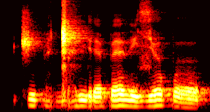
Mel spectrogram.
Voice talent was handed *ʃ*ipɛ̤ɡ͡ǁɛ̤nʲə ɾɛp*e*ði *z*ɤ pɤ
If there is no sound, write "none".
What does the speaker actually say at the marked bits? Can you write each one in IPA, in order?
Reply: t͡ʃ, ɛ, zʲ

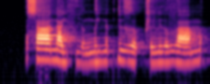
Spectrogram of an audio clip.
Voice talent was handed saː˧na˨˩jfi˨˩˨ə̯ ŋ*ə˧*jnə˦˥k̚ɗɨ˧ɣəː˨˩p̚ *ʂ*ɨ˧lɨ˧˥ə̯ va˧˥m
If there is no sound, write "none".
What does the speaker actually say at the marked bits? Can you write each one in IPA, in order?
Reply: ə˧, ʂ

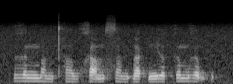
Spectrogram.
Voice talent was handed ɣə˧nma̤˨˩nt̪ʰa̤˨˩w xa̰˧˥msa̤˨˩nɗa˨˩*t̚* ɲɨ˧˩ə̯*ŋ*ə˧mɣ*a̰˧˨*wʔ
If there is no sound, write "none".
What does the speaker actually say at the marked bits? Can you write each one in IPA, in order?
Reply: k̚, k, ə̰˧˨

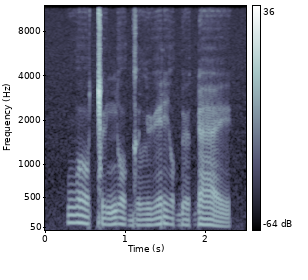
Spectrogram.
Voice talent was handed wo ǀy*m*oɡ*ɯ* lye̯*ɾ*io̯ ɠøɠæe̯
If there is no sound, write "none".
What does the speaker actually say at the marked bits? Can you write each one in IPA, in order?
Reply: ɲ, ɯ, ɾ

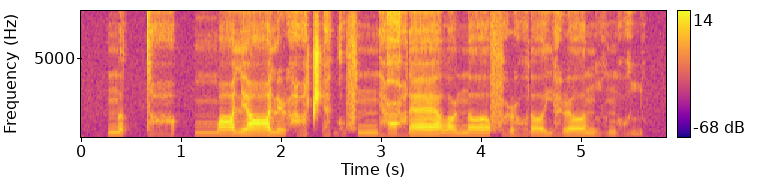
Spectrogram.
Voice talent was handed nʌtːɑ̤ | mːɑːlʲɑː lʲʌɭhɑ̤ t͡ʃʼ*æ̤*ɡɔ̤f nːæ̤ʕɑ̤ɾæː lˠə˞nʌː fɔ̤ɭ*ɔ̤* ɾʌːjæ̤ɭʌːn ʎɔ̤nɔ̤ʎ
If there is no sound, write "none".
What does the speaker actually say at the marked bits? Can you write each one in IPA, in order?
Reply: æ̤, ɔ̤

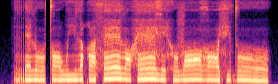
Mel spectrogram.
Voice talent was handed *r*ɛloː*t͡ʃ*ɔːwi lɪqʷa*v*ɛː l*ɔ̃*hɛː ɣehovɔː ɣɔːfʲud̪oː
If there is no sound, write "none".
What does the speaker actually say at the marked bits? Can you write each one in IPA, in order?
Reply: r, t̪, θ, ɔ

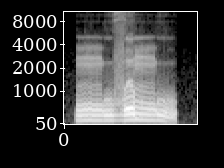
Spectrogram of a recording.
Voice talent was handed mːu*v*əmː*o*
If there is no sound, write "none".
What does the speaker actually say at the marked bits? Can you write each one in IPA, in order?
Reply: v, u

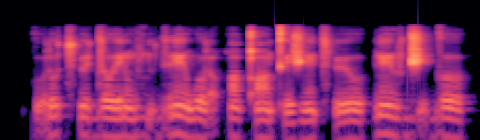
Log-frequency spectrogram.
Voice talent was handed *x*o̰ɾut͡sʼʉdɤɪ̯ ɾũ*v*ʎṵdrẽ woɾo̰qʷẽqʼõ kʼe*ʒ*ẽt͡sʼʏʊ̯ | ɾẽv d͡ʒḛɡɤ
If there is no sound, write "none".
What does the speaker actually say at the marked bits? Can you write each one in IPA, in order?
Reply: k, v, ʒ

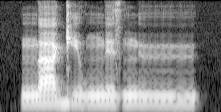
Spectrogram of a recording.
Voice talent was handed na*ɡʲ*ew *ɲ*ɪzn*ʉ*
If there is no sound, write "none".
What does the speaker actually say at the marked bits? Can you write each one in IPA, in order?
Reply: ɡʲ, n, ʉː

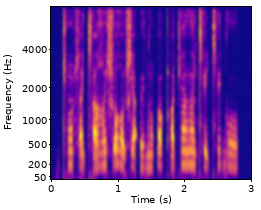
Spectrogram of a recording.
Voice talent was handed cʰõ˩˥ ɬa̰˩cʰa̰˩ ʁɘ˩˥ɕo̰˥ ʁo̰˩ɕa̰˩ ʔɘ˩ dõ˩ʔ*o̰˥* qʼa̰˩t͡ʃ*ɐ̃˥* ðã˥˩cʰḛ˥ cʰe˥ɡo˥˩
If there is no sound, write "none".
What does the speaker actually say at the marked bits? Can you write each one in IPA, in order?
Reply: o̰˥˩, ã˥

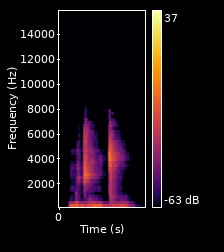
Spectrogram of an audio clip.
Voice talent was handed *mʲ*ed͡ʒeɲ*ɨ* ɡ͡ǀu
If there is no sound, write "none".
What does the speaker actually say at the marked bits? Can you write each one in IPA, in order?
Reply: m, i

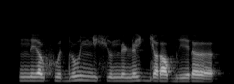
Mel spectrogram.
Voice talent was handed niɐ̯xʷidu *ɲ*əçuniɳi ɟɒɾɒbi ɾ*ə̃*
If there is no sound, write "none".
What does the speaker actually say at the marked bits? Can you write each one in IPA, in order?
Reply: ɲ, ə

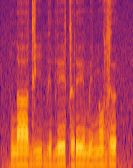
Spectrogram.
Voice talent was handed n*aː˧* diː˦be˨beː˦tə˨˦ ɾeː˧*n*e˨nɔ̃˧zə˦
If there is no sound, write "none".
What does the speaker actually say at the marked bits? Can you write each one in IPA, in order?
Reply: aː˧, m

